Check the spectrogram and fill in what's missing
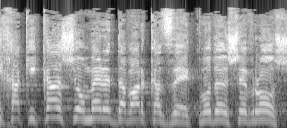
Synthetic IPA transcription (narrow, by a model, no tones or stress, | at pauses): iχakikaʃeome̞ʁet̪̚d̪avaʁkazekvod̪ejoʃevʁoʃ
